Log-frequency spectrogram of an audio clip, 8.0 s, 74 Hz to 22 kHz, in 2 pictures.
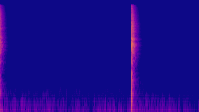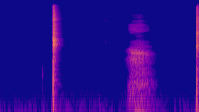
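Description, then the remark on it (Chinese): Sharp, loud whip lashes crack out one at a time, roughly every two and a half seconds, part of a punishment of twenty lashes, with near silence between them and a shaky breathy sigh after the third. “那小狗今天还要挨20下鞭子呢。”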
